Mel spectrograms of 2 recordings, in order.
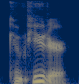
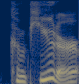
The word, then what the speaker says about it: computer: Well, if you were to say computer or important, emphasizing those first syllables, it would sound strange to a native speaker.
